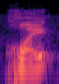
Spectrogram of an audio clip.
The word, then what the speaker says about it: white: Well, by the way, I was always told as a kid that a word like white, you're supposed to pronounce it HW. That WH sound is supposed to be white like that.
